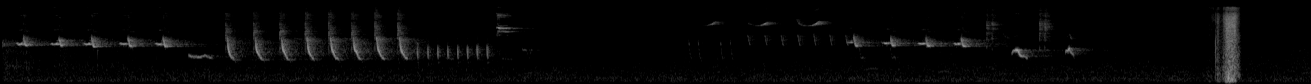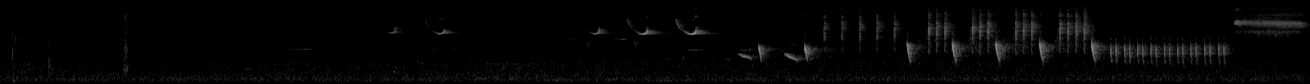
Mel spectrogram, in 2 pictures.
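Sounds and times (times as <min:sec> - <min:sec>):
common nightingale singing: 0:00.0 - 0:05.4, 0:06.4 - 0:11.0, 0:16.0 - 0:26.2.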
